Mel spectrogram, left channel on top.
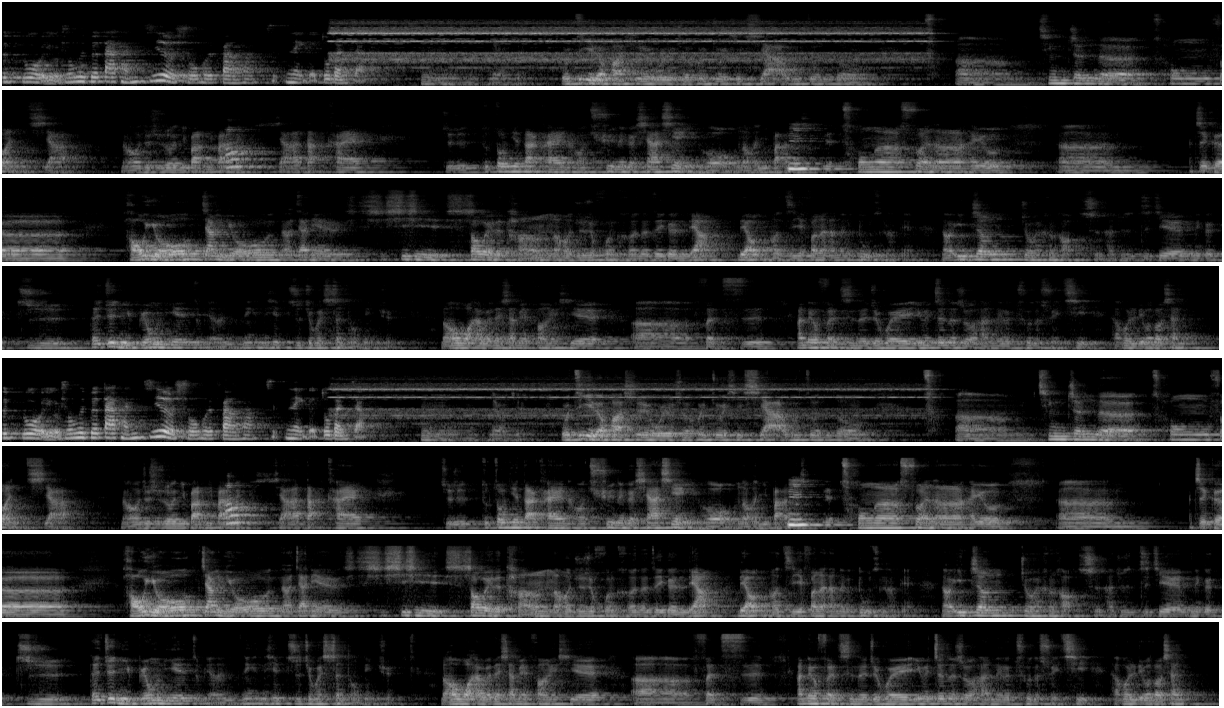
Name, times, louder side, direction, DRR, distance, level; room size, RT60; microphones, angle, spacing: voice 1, 0.0-2.6 2.8-3.6 14.4-14.7 20.1-20.3, right 3 dB, 45° right, 0.5 m, -24 dB
sound 1, 3.3-9.3, left 6 dB, 30° left, 0.9 m, -32 dB
voice 2, 4.2-5.3 5.6-8.9 9.2-13.0 13.4-14.6 15.0-16.1 16.6-23.5 24.1-40.5 41.0-44.3 44.5-48.4, right 2 dB, 75° right, 1.3 m, -32 dB
19.0 x 8.5 x 6.5 m
head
